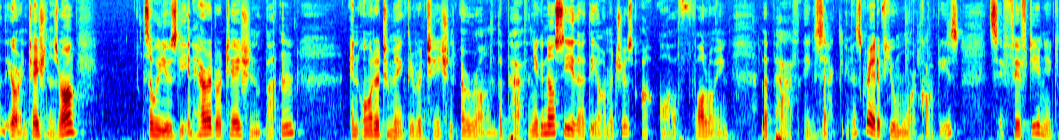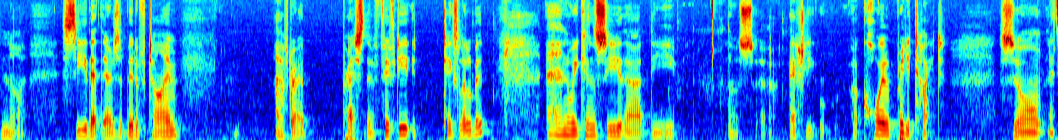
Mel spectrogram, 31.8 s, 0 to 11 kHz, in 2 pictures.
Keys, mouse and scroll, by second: 11.2-12.0 shift+scroll down 1.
